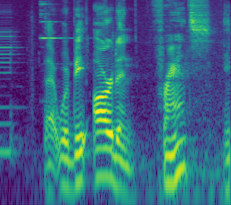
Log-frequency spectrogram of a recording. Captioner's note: buzzer beeps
